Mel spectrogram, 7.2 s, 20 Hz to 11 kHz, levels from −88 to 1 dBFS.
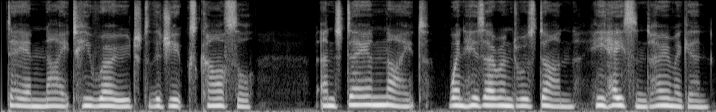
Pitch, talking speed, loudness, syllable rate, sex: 205 Hz, 185 wpm, -16 LUFS, 4.5 syllables/s, female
